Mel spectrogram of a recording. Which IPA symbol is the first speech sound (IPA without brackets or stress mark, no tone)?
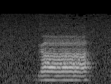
ɡ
